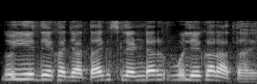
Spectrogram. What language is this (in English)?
Urdu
